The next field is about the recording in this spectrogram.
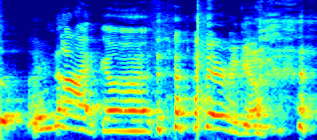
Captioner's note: laughs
